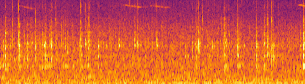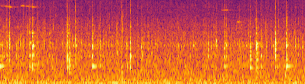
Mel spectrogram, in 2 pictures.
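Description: Light rain dripping onto a tiled roof: scattered, irregular drops tapping, many with a short ringing ping, over a low steady hum.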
